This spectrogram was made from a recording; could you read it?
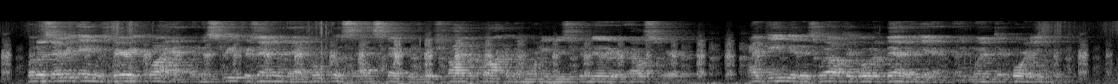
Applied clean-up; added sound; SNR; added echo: none; Dog; 8 dB; reverberation time 1.1 s.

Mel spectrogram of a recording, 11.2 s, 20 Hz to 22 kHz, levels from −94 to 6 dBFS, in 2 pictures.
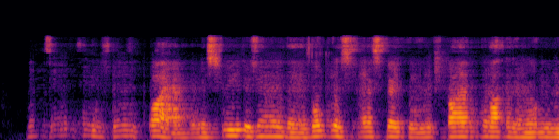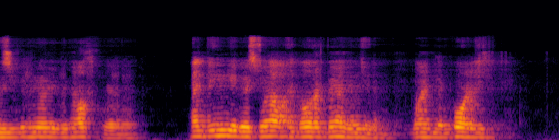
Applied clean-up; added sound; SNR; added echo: neural mask model DeepFilterNet 3.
